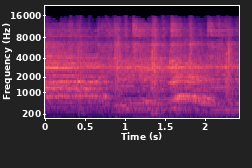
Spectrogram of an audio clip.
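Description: Live contemporary worship song: singers on microphones, amplified through a PA, over a band with a steady beat.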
